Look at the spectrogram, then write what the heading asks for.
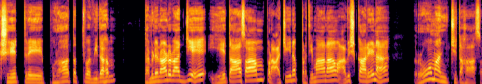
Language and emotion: Sanskrit, happy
